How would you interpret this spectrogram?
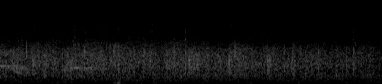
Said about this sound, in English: so give her a big hand clap.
